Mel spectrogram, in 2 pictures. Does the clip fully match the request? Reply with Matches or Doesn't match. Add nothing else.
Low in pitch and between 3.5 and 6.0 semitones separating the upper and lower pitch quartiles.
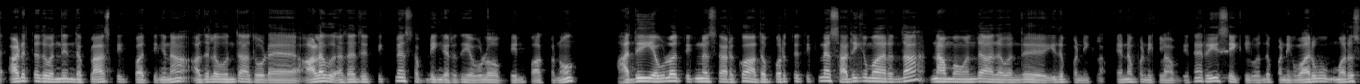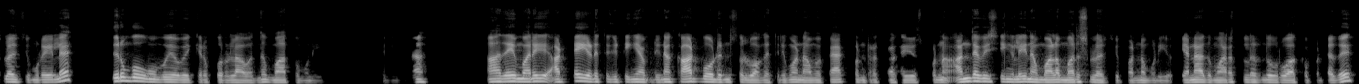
Matches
